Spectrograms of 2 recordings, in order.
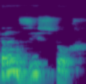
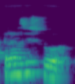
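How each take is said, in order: First: The stress is on the second syllable. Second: The stress is on the last syllable. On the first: This is how most people say it. The speaker calls it wrong. "Muita gente, aliás a maioria, fala transistor" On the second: This matches how Brazilians say resistor. The speaker calls it right. "Eu prefiro falar transistor"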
